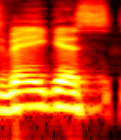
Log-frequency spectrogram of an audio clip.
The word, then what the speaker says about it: vagus: And is Vegas, it's not spelled like Las Vegas, just in case you're wondering. It's V-A-G-U-S.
